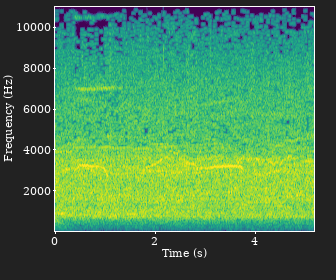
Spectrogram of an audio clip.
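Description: A baseball stadium crowd at a Dodgers game roars loud and sustained, a dense wash of cheering that holds steady with no breaks and no clear voice on top.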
